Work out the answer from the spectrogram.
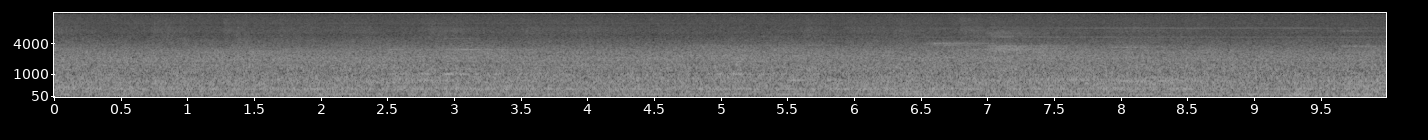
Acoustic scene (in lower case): subway station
